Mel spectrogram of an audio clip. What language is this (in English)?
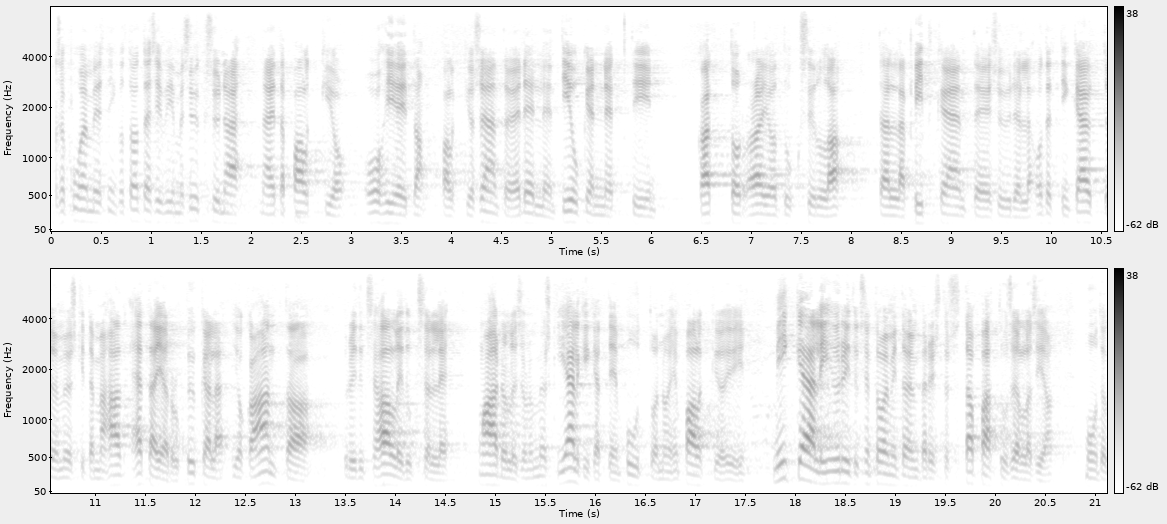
Finnish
